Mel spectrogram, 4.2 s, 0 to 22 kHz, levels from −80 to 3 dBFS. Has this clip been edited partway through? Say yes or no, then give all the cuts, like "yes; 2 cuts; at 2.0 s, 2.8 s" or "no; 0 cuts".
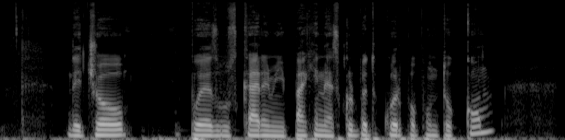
no; 0 cuts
